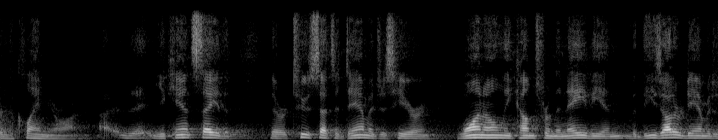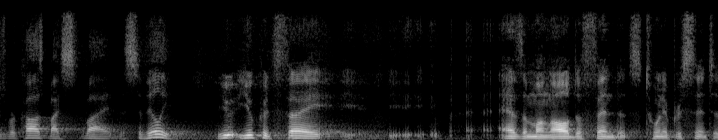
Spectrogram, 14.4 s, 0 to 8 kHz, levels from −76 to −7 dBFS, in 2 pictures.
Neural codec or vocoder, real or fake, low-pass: codec, 24 kHz, 0.5 kbps, DualCodec; fake; 7.2 kHz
